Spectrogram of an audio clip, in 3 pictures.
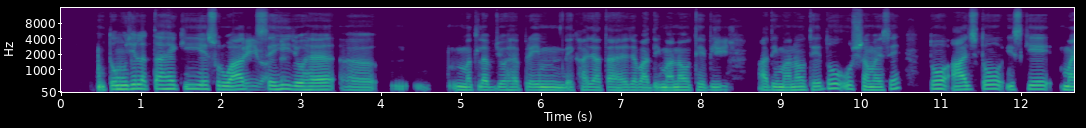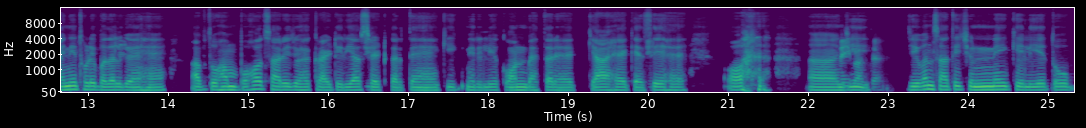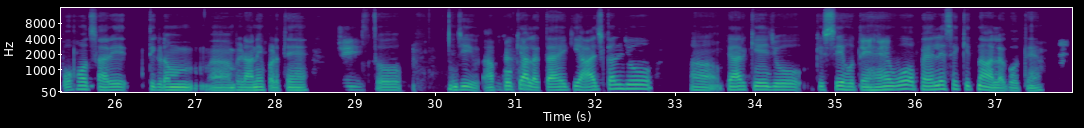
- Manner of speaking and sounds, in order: static; distorted speech; in English: "क्राइटेरिया सेट"; chuckle
- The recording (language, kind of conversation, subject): Hindi, unstructured, जब प्यार में मुश्किलें आती हैं, तो आप क्या करते हैं?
